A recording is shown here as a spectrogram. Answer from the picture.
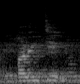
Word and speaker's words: Valentin: Give me the pronunciation once again. Valentin. Valentino. Oh, Valentin.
